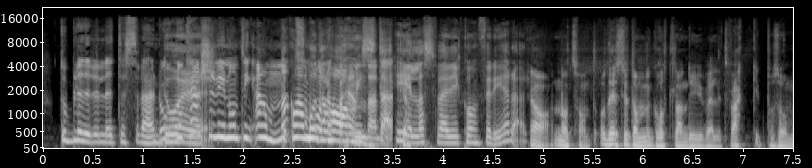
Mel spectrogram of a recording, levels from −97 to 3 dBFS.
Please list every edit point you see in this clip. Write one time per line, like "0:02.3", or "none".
0:03.5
